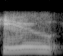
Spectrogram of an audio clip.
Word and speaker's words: Hugh: Yes, my name is Hugh, H-U-G-H. The last name is. It's spelled T like Tom, like Nancy, and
